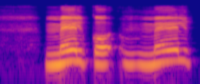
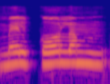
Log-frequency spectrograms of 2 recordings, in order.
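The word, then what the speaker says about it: Malcolm: मेल को मेल मेल कॉम इसको पढ़ेंगे मेल कॉम। मेल कॉलम सही नहीं है, मेल कॉम, एल को साइलेंट।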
